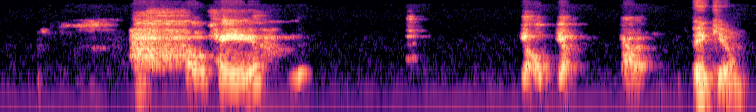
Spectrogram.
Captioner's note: sighs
